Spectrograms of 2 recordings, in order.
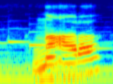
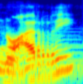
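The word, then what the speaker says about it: نُعَرَّى: نعرى مش نعري، ونلكم مش نلكم.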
